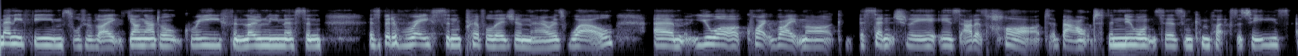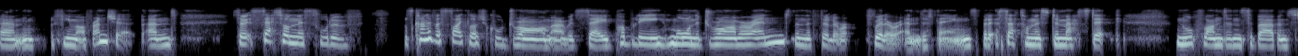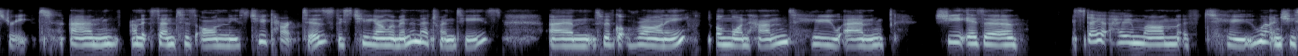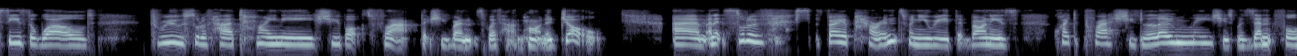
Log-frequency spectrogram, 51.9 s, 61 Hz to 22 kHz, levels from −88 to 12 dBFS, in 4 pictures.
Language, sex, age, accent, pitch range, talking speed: English, female, 20-39, British, 195-260 Hz, 180 wpm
